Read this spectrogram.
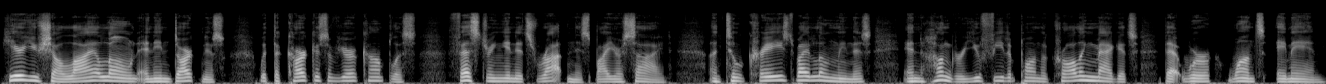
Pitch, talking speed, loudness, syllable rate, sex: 145 Hz, 170 wpm, -20 LUFS, 5.3 syllables/s, male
